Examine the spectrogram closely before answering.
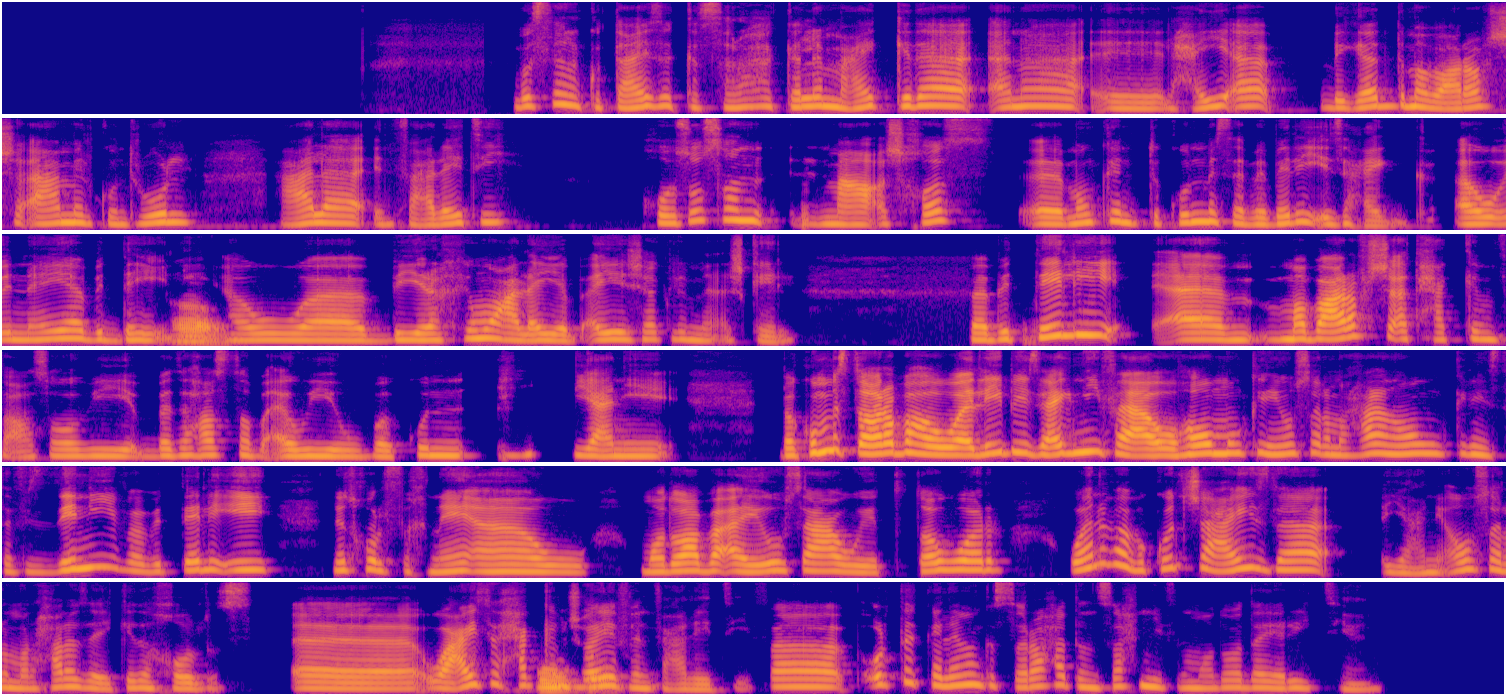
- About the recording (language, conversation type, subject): Arabic, advice, إزاي أتحكم في انفعالي قبل ما أرد على حد بيضايقني؟
- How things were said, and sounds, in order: in English: "كنترول"; other noise; static; throat clearing; unintelligible speech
